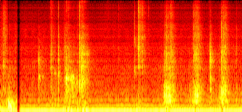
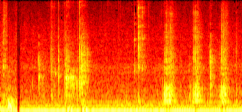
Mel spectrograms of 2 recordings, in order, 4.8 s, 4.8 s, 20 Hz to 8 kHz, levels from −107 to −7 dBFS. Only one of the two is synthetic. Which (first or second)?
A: first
